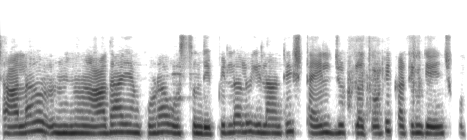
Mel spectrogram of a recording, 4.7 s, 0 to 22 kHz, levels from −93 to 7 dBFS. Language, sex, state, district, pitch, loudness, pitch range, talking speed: Telugu, female, Telangana, Nalgonda, 210 Hz, -17 LUFS, 205-220 Hz, 165 wpm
